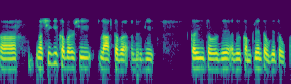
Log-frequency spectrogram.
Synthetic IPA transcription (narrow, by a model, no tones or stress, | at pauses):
ŋɐsiɡikʰɐbɐɾsilak̚tɐbɐʔɐduɡi | kɐɾitɐwɾɐɡeɐ̰duɡikɐmplentɐwɡetɐwbɐ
